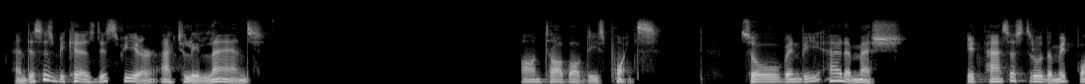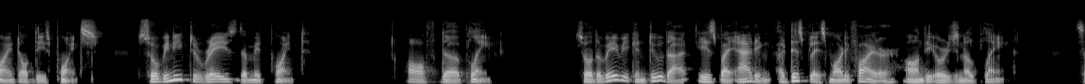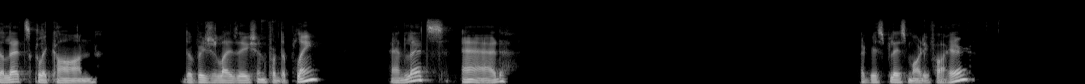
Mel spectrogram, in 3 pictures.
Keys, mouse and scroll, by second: 2.6 click, 4.3 click, 6.2-7.3 middle drag, 7.6-9.2 scroll down 3, 18.3-21.5 scroll down 3, 24.2 click, 26.0-27.3 scroll down 5, 27.5 KP_3, 29.1 click, 29.8-30.5 scroll up 2, 31.4-32.5 drag.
